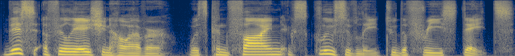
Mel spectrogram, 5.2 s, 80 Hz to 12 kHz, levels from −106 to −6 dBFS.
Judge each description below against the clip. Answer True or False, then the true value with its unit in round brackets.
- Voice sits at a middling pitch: True (145 Hz)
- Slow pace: True (115 wpm)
